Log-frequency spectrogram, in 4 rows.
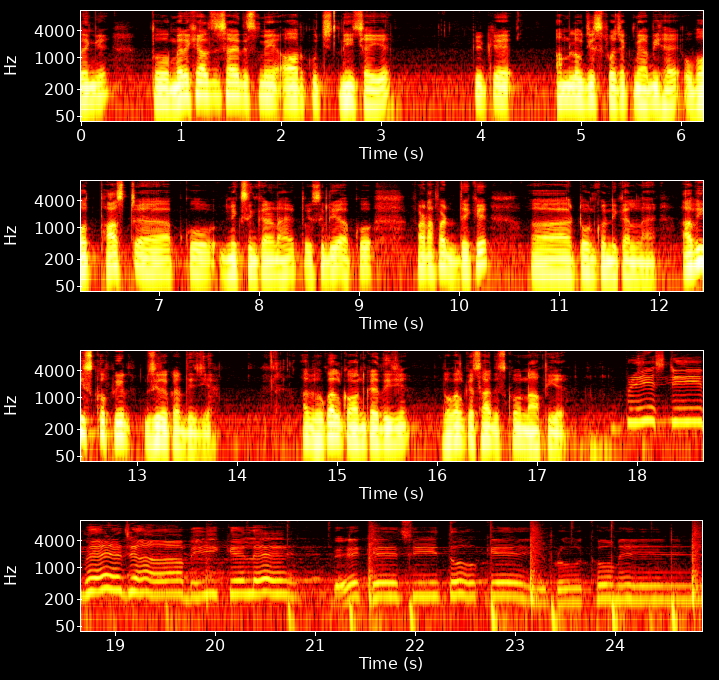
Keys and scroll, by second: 17.5 space.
